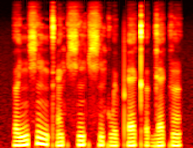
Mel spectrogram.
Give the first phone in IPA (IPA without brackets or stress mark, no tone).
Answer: ə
